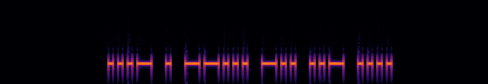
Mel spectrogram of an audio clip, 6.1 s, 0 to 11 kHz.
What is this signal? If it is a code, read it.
Morse code, heard as a keyed tone, about 21 wpm, 700 Hz. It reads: VE7DUH
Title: DXCC-100 Call Signs - 6 Characters - 20wpm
